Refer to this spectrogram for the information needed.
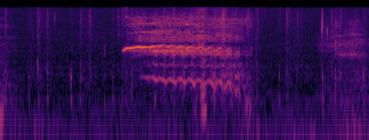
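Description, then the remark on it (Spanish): Horse hooves clip-clop softly as a horse lets out a loud, wavering whinny for about a second and a half, then the hoofbeats fade into quiet background noise as a rider rides away on horseback. No one speaks. “Y agarra su mochila y se va. Niños, ellos me recuerdan a mí. Se va, se va a caballo.”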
